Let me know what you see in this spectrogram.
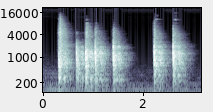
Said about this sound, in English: Oh, shit. Shaving a haircut. It is the ultra secret haircut and a shave that presages the opening of the door.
